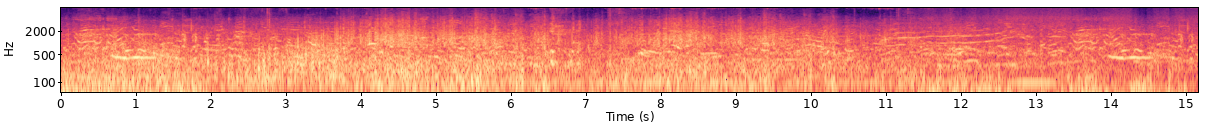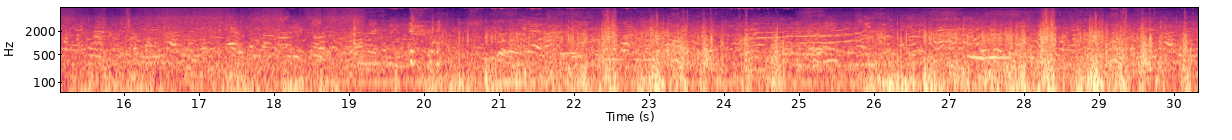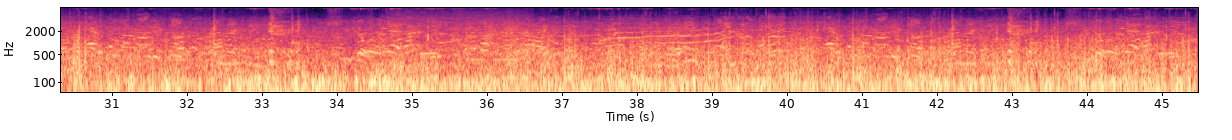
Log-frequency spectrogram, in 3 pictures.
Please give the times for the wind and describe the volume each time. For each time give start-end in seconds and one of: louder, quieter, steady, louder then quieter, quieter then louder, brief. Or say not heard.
0.0-45.4 quieter then louder.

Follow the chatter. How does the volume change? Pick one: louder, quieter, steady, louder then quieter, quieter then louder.
steady.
